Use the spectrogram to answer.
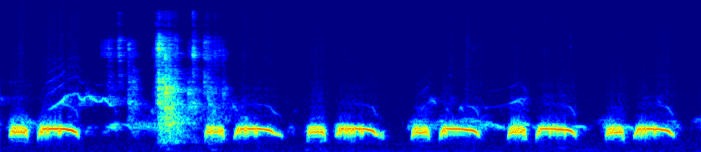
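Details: Spotted dove in 'giọng thổ' style, with urging coos used to draw wild doves into answering. Six paired phrases, each a brief note followed by a sustained, gently falling coo, in steady rhythm. A short noisy burst, like rustling, sounds early on.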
